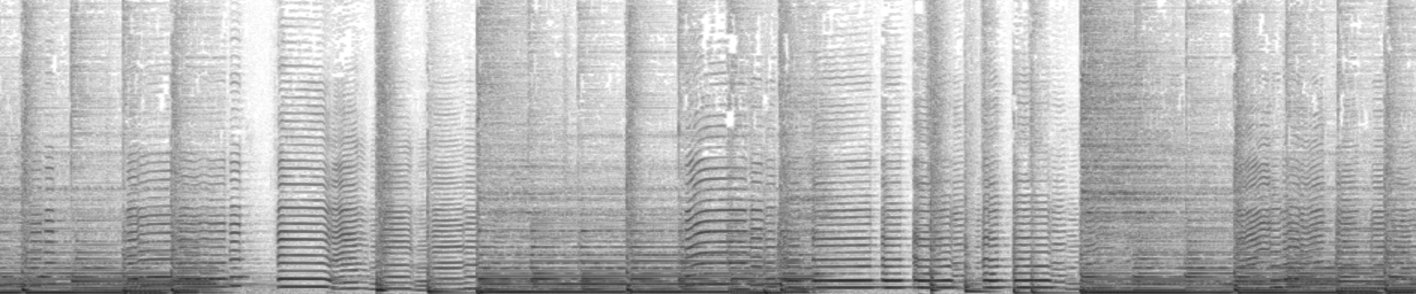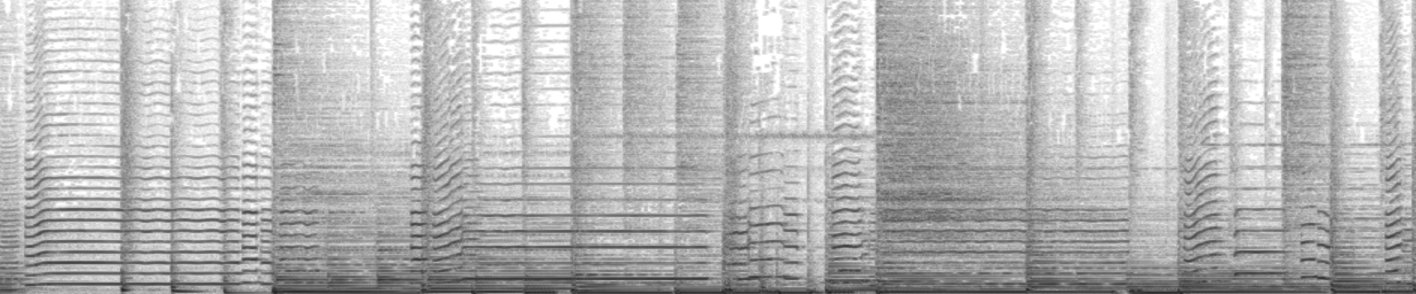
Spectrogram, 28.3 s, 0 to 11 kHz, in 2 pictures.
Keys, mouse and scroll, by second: 1.3-1.9 scroll up 1, 2.3-3.0 scroll down 2, 3.5 scroll up 2, 4.1 1, 5.8-6.2 scroll up 2, 7.3-7.6 scroll down 2, 8.5 scroll down 2, 9.3 scroll up 2, 10.0-10.3 scroll down 2, 10.7-11.2 scroll up 4, 12.3 1, 13.3 2, 14.3-14.6 scroll down 2, 15.2 scroll up 2, 15.7-16.1 scroll down 2, 16.4-16.9 scroll up 2, 17.2 scroll up 2, 19.3 3, 23.0 4, 25.0 5, 25.7-26.3 scroll down 1, 26.5 scroll up 1, 27.6 6.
